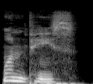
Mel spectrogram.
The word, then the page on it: one piece: British English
